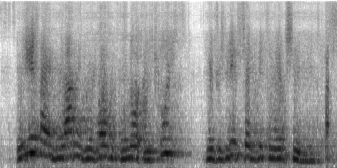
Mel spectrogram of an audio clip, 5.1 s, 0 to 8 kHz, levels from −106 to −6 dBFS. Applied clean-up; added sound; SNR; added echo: neural separator model SepFormer DNS4.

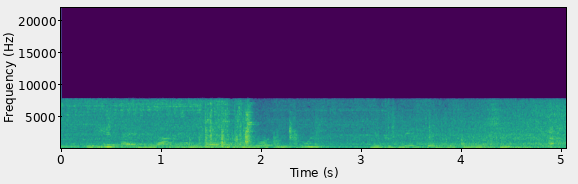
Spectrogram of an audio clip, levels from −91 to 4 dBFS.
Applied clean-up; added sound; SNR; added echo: none; Truck; 0 dB; reverberation time 1.9 s.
